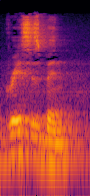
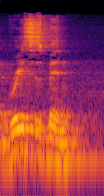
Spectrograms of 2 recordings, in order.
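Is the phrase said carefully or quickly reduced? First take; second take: quickly reduced; quickly reduced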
